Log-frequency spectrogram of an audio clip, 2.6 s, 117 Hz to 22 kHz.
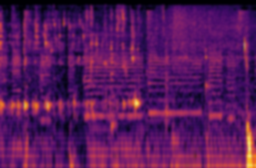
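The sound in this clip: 2022 Château Mercian Mariko Pinot Noir rosé wine poured into a glass, a continuous splashing, gurgling trickle of liquid at moderate level.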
